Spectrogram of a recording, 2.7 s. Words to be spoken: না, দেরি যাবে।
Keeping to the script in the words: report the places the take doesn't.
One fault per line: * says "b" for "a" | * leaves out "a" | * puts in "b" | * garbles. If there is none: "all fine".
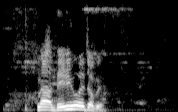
* puts in "হয়ে"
